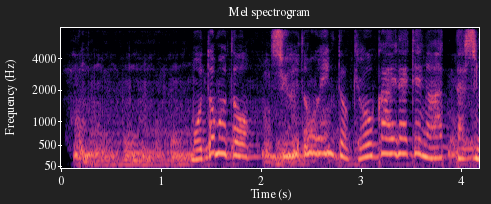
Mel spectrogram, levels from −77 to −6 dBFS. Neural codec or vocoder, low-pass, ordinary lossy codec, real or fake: codec, 16 kHz, 4.8 kbps, FACodec; none; none; fake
